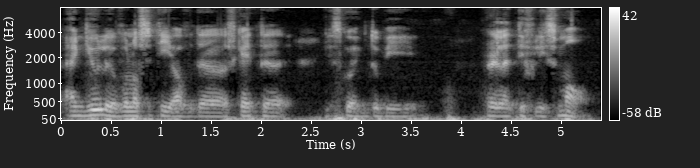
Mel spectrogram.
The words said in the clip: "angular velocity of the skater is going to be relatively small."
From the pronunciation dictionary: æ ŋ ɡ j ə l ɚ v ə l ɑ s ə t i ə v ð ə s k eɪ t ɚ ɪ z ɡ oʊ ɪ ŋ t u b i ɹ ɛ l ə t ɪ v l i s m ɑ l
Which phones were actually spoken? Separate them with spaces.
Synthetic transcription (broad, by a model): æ ŋ ɡ j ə l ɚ v ə l ɑ s ə t i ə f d ə s k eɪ t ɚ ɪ s ɡ oʊ ɪ ŋ t u b i ɹ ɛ l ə t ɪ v l i s m ɑ l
